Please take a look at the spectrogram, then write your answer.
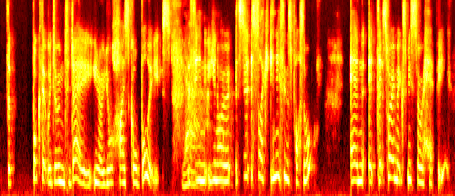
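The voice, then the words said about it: New Zealand accent. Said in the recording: “the accent, ... is coming to us from basically my favorite place in the world. She is in New Zealand.”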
